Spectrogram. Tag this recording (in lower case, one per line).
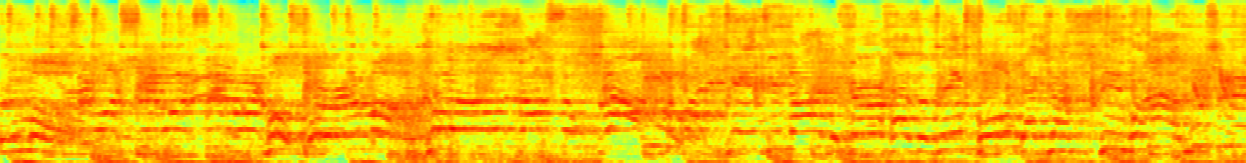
music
